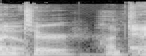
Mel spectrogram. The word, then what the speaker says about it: Hunter x Hunter: Hunter. Hunter X, X Hunter. Hunter. You don't pronounce the X, but the X is in there. It's Hunter Hunter.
